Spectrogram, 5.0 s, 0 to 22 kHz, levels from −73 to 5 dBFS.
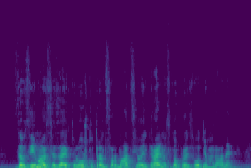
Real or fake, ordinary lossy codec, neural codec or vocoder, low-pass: fake; MP3, 96 kbps; vocoder, 44.1 kHz, 128 mel bands every 256 samples, BigVGAN v2; 19.8 kHz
